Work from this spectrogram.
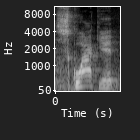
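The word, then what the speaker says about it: Squackett: Well, we're not only promoting Squacket, and I am pronouncing that right. Is that right? You are pronouncing it perfectly right, yeah.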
